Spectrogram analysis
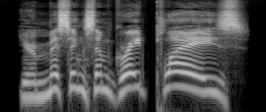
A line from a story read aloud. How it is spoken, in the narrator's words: Dad called out from the living room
